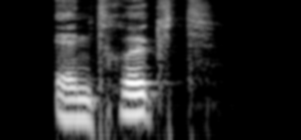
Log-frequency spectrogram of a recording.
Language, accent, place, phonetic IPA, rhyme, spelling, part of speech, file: German, Germany, Berlin, [ɛntˈʁʏkt], -ʏkt, entrückt, adjective / verb, De-entrückt.ogg
- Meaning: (verb) past participle of entrücken; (adjective) 1. transported, enraptured 2. lost in thought; absentminded, meditating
